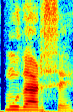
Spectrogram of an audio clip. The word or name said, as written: mudarse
